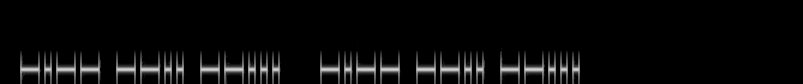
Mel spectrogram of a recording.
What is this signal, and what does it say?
Morse code, heard as a keyed tone, about 20 wpm, 700 Hz. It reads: YZ7 YZ7
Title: Callsign Prefixes for Top 25 DXCC - Repeated 3x - 20wpm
